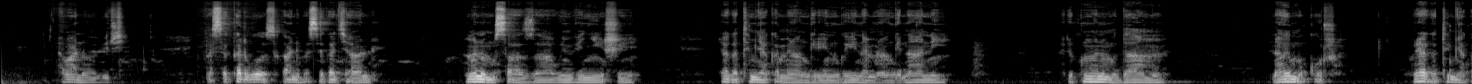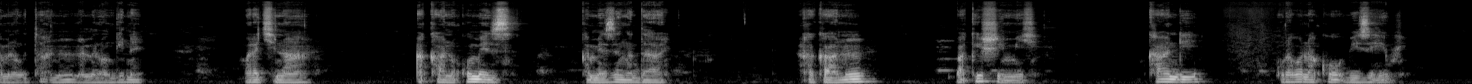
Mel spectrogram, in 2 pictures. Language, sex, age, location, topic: Kinyarwanda, male, 36-49, Huye, health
